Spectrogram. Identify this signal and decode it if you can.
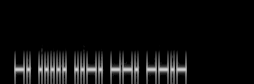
Morse code, heard as a keyed tone, about 40 wpm, 700 Hz. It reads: N5FGQ
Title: USA Call Signs 40wpm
